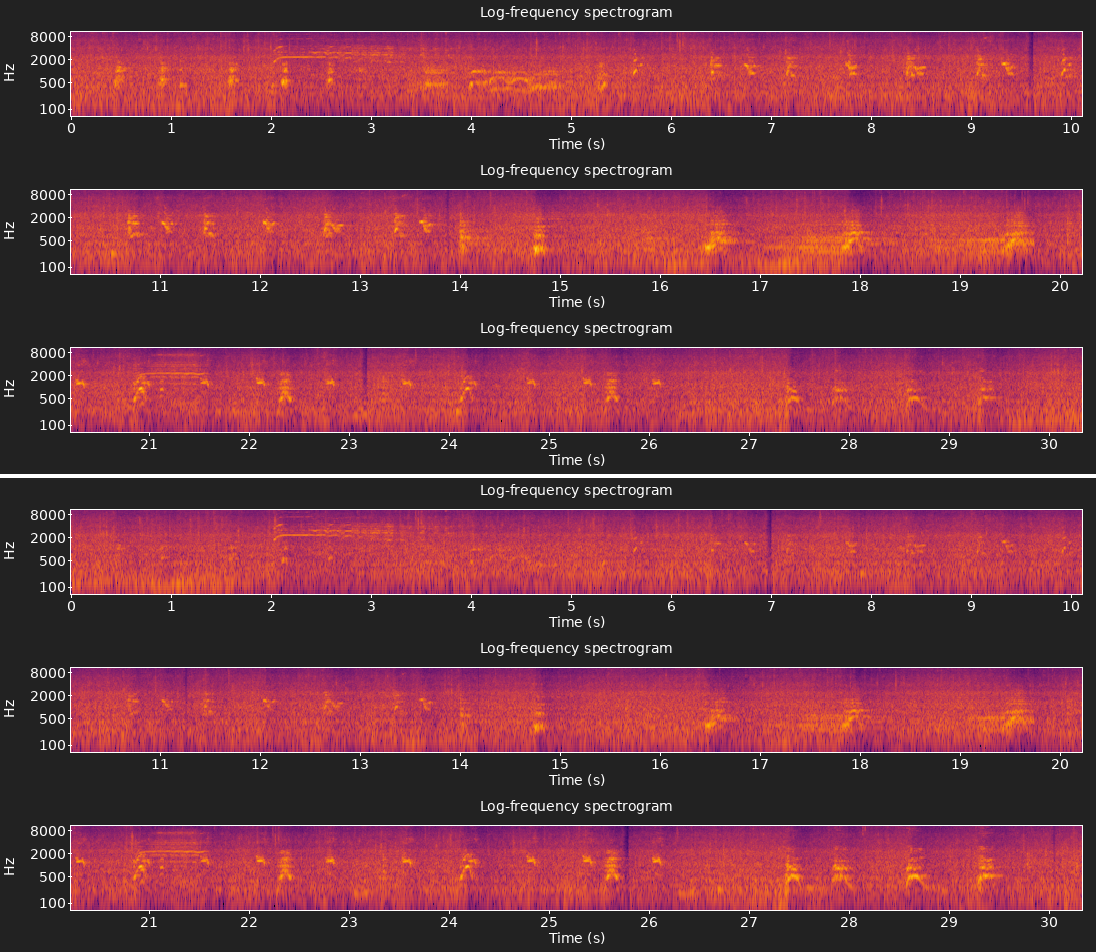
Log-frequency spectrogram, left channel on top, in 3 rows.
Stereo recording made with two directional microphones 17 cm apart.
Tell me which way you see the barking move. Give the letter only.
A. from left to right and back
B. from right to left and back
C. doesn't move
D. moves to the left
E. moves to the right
E.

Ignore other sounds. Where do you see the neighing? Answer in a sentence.
You can hear the neighing in the centre.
